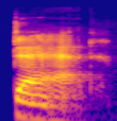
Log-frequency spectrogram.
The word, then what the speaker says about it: dad: you should want to learn maybe okay so dad d a d i'm your dad is what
